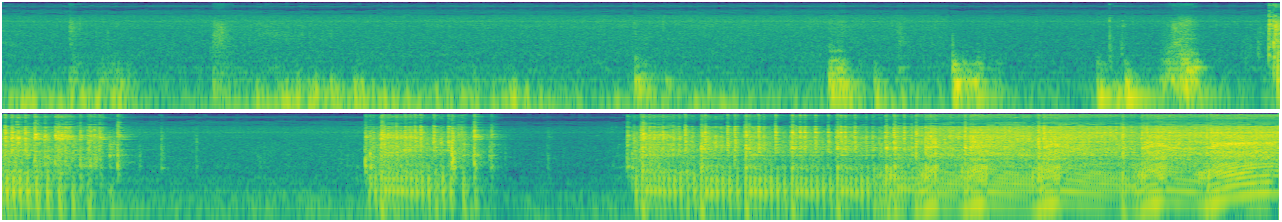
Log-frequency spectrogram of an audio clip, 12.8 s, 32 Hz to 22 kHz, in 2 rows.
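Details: Husqvarna 455 Rancher chainsaw after oil pump, oil pump drive gear and rim sprocket replacement: handling clicks, fires and revs in bursts, then holds strong even high-pitched buzz; runs clean and now oiling the bar.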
